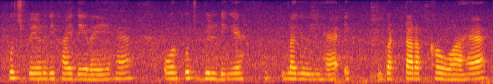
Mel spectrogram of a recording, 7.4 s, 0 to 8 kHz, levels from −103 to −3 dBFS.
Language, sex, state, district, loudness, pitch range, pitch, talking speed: Hindi, female, Uttar Pradesh, Saharanpur, -20 LUFS, 185-205 Hz, 200 Hz, 140 wpm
